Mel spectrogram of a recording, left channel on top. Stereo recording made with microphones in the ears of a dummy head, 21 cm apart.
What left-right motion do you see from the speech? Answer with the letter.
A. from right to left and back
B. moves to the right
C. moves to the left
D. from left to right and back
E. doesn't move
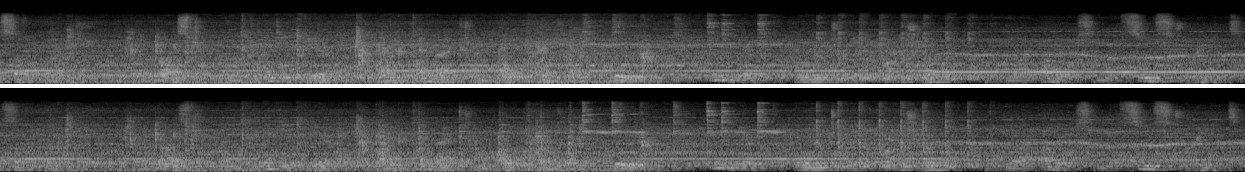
B.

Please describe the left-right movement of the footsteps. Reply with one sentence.
In this clip you hear the footsteps move from right to left and back again.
